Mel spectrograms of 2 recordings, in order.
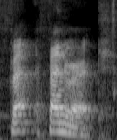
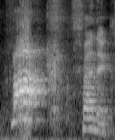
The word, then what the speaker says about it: Fennec: say her name wrong fenric fennec fennec fennick like the desert fox yes well pathetic yeah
